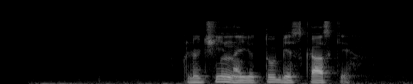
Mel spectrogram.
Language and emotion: Russian, neutral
